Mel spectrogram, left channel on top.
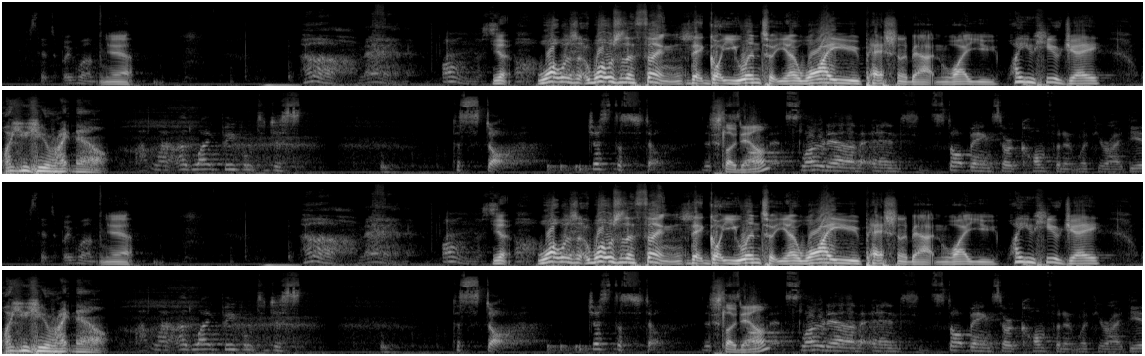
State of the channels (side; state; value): both; identical; correlation 1.00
